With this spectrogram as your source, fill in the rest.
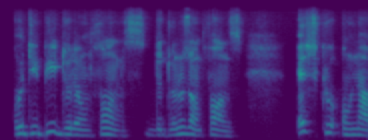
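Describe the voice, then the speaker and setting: With an Arabic accent, a man talks in a somewhat breathy voice pitched fairly high. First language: Arabic (speaking French). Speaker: Arabic language teacher. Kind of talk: online lecture with participant Q&A. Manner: halting, many hesitations.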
